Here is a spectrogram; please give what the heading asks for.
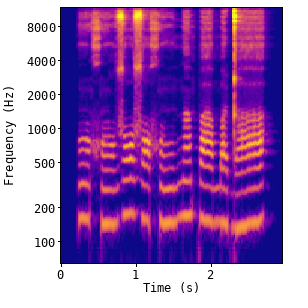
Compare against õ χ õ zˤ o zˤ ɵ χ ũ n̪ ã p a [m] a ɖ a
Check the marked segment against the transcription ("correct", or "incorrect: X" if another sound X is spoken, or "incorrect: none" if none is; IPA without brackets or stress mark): correct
